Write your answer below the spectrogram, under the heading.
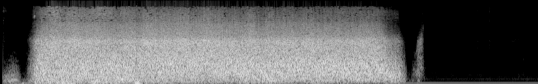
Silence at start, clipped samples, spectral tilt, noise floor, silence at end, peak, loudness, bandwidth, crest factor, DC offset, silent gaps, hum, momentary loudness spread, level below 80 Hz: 0.05 s; 1%; -2.5 dB/octave; -46 dBFS; 1.15 s; 0 dBFS; -4 LUFS; over 20 kHz; 6 dB; under 0.1%; none; none; 5 LU; -28 dBFS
